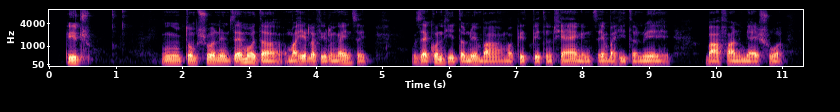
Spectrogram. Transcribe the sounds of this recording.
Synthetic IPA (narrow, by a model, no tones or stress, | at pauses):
b̥iʈ͡ʂu̥ | iit̪umbi̥ʃuanamizajmod̪amaɦelaveluŋajnizaj | zajkuniɦit̪anwembamapet̪i̥bet̪inifiaŋiniz̥ajmbaɦit̪anwe | mbaːfanimiajʃuə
